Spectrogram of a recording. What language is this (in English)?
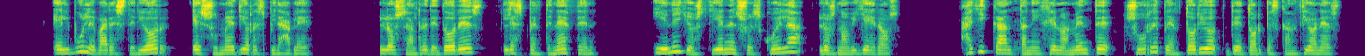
Spanish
